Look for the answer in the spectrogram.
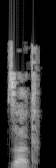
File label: "satt", german; adjectives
